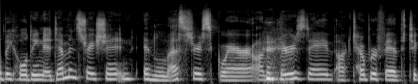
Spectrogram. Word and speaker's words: Leicester Square: mispronounce that, and I actually knew how to pronounce Leicester Square because of the Kink song Dedicated Follower of Fashion. So, thank you. I tried to convince you it was Leicester.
